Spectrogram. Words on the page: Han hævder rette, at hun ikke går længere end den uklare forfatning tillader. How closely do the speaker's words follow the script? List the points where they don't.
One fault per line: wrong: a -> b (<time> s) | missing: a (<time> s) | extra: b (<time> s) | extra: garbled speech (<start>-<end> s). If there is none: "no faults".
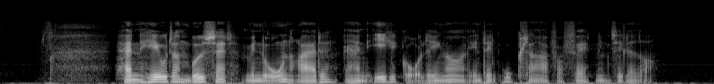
extra: modsat med nogen (1.8 s)
wrong: hun -> han (3.5 s)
